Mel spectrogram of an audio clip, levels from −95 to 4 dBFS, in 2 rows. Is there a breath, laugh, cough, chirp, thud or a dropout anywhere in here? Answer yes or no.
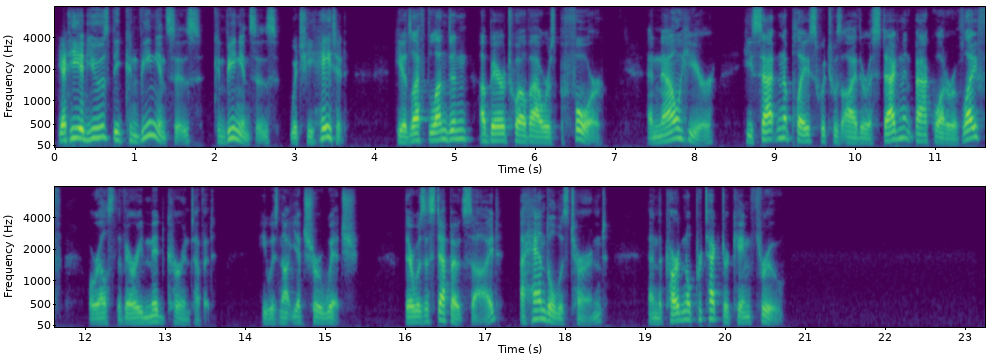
no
